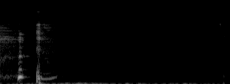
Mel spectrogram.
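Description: A woman coughs three times in quick succession, short sharp coughs.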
